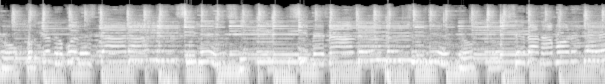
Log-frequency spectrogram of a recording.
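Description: Live Latin dance band music: a melodic lead line wavering over a steady, driving percussion beat and bass.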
